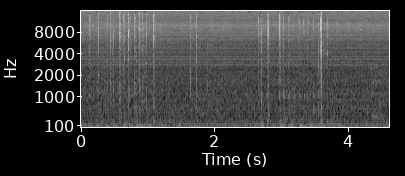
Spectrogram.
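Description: Rapid typing on a computer keyboard, a quiet irregular patter of key clicks with a few sharper strikes, heard alone against a steady low room hum.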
